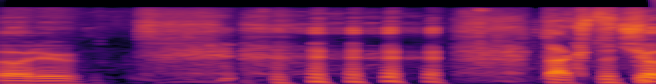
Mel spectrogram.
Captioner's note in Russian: усмехается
